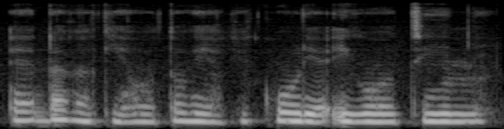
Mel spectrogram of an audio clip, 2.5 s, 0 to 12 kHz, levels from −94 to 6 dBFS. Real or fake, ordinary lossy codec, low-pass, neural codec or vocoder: fake; none; 10.8 kHz; vocoder, 48 kHz, 128 mel bands, Vocos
